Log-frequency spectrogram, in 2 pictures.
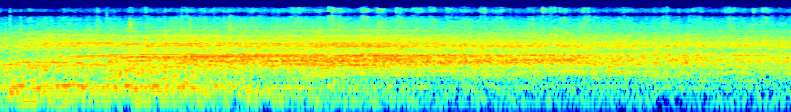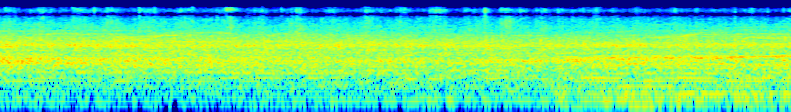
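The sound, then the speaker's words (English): A large baseball stadium crowd applauds and cheers in a steady, dense roar as a woman waves to the crowd and walks to the mound to throw the first pitch, staying loud throughout, easing slightly toward the end, with scattered shouts rising from the clapping. “And she's waving to the crowd.”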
